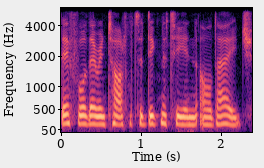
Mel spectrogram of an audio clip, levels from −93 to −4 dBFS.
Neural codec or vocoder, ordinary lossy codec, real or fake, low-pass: none; Opus, 64 kbps; real; 5.4 kHz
